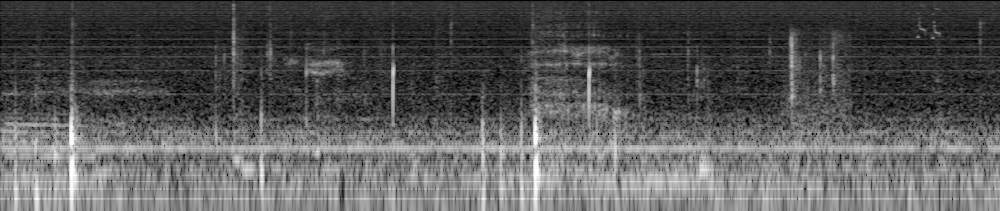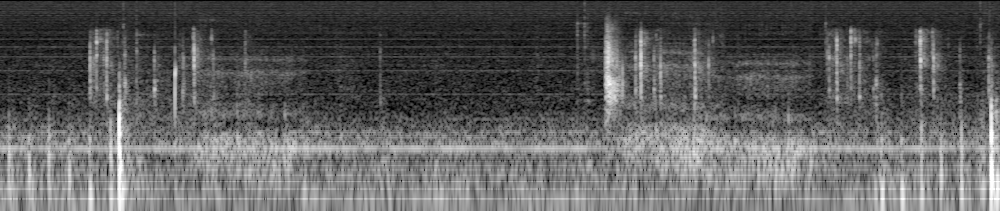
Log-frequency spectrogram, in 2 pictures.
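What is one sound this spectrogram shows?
A pickaxe chips at stone blocks with quick clicking taps.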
